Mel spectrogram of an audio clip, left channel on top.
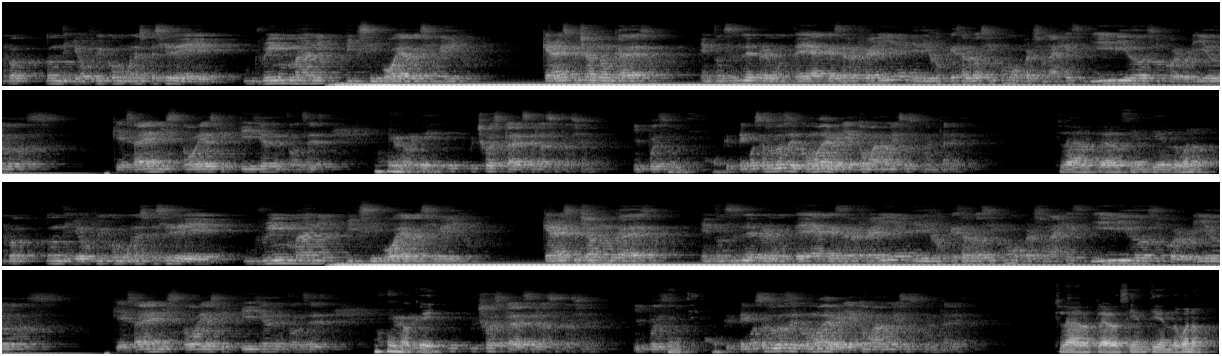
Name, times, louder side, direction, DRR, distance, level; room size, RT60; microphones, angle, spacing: voice 1, 0.0-2.1 2.4-4.6 5.4-6.6 7.0-12.7 13.3-15.8 16.0-16.4 16.9-18.1 18.5-18.9 19.5-21.8, equal, 75° left, -4 dB, 0.8 m, -28 dB
sound 1, 3.2-11.7 13.2-13.3, equal, 30° left, 0.7 m, -12 dB
voice 2, 15.9-16.5 18.8-19.0 19.3-19.4 22.7-24.2, right 4 dB, 85° right, 5 dB, 0.3 m, -24 dB
2.6 x 2.1 x 4.0 m, 1.1 s
head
